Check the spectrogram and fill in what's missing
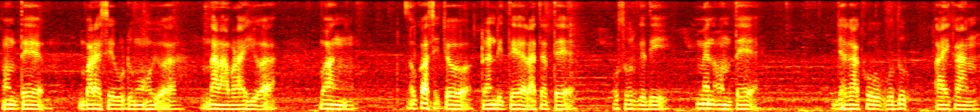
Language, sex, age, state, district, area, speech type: Santali, male, 45-60, West Bengal, Malda, rural, spontaneous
